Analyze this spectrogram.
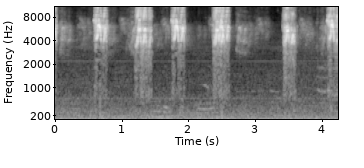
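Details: Hungry sparrow chick begging in the nest while its mother feeds it: harsh, high chirps repeated about every half to two-thirds of a second, six bursts in a row, over faint low hum.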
